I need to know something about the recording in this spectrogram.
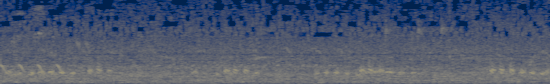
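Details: A frog gives short pulsed, rattling bursts in a mid-high register, each about half a second long and repeated roughly once a second, over a steady hissing background chorus.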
